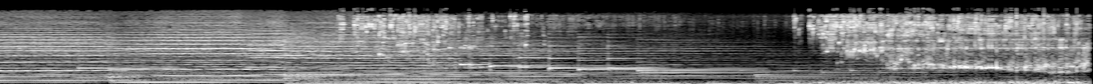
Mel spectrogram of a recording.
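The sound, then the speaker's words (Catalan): Water pours steadily into a glass, served to guests in a dining room by a hand that trembles slightly. Its gurgling tone climbs as the vessel fills, with a brighter, splashier trickle in the last few seconds. No one speaks. “Els fa seure al menjador ple de fotografies antigues i els serveix aigua amb una mà que tremola lleugerament.”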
